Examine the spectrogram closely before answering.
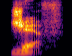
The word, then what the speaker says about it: GIF: It's pronounced gif.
